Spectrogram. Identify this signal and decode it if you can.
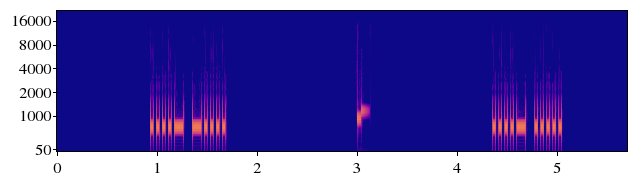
Morse code, heard as a keyed tone, about 40 wpm, 700 Hz. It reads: 46 45
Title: Common Cut Numbers - 2-Digit 40wpm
